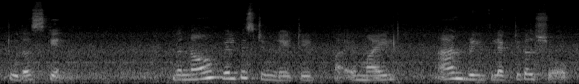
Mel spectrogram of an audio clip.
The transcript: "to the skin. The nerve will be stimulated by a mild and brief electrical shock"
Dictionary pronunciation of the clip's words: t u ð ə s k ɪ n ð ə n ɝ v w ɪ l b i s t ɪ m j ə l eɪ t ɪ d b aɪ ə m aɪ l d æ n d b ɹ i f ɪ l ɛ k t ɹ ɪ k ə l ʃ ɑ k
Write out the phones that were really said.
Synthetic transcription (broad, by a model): t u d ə s k ɪ n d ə n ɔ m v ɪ l b i s t ɪ m j ə l eɪ t ɪ d b aɪ ə m aɪ l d æ n d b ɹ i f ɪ l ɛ k t ɪ k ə l ʃ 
